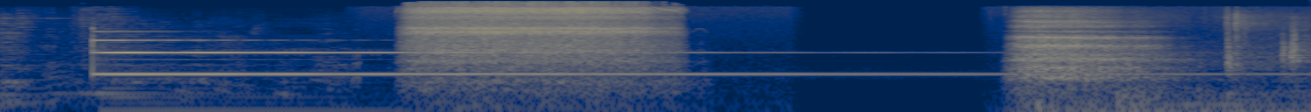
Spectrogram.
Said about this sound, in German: Es geht um Spiritualität und wir atmen. Wir atmen zusammen, um uns erstmal darauf einzustimmen.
